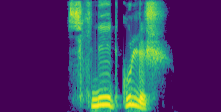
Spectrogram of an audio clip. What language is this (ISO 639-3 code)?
kab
